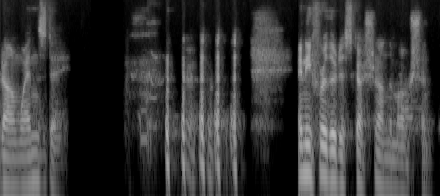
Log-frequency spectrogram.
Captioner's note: laughs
